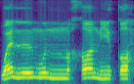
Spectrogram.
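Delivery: slow chanted Arabic; Yu'jibuk recited slowly, final kaf breathed out; Quran recitation. Shown as a demonstration. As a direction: intone it like a tajwid teacher. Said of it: "Kita pindah ke sebelahnya".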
